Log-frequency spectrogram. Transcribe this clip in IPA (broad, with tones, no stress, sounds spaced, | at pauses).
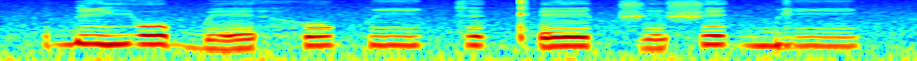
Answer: ɗ i˦ j o˦ ɓ e˨˦ h u˦ p iː˦ k ɪ˦ kʼ eː˦ t͡ʃ ɪ˨˦ ʃ e˦ ɡ͡b i˦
